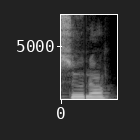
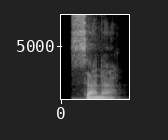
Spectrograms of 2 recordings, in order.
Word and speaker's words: Sunna: high German mercenberg terms it's actually not pronounced sooner I mean we all sort of say it that way because we're accustomed to it but technically the pronunciation of her name is Sana so again you can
